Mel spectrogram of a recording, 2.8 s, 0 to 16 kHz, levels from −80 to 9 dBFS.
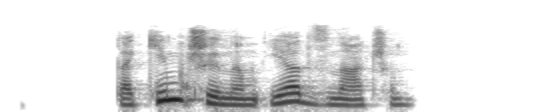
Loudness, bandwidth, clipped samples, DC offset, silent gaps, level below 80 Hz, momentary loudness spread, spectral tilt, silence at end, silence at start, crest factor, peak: -16 LUFS; 7.4 kHz; under 0.1%; under 0.1%; none; -60 dBFS; 16 LU; -6 dB/octave; 0.75 s; 0.6 s; 16 dB; -2 dBFS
